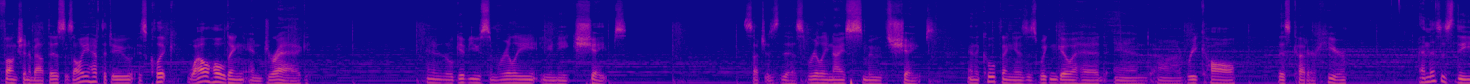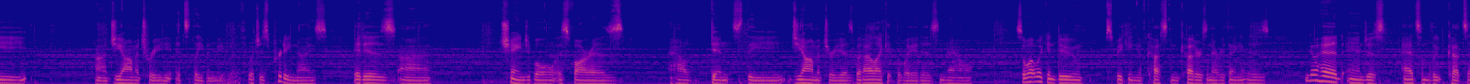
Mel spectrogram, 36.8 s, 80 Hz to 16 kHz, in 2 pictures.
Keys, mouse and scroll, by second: 2.8 click, 8.5 middle click, 13.6-14.3 scroll down 4, 14.3 scroll up 1, 15.4 click, 16.5 click, 17.0 middle click, 17.7 scroll down 2, 18.0 shift+middle click, 18.3 middle click, 20.7 shift+middle click, 21.1 middle click, 21.8 shift+middle click, 23.2-23.8 scroll up 3, 24.3 shift+middle click, 25.1 shift+middle click, 25.5-26.6 scroll down 1, 28.6 middle click, 29.4 shift+middle click, 29.9 Tab, 30.3 middle click, 30.9-31.3 scroll down 2, 31.3 shift+middle click, 32.5 ctrl+r, 35.9-36.3 scroll up 1, 36.3 middle click.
